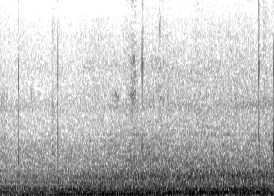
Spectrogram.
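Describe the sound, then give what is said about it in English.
A garbage or recycling truck passing outside gives a steady, loud, low engine rumble and broad road noise that holds evenly throughout, with no talking. “that other sound is actually a trash truck. Or maybe it's a recycling truck, I'm not sure. But I'm pretty sure that's what it is.”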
